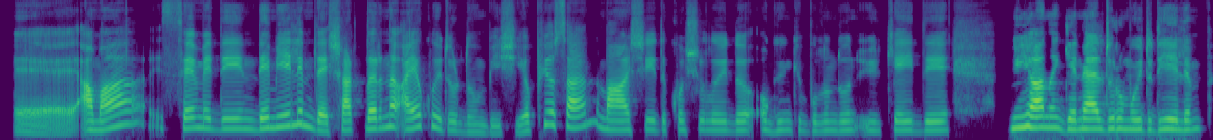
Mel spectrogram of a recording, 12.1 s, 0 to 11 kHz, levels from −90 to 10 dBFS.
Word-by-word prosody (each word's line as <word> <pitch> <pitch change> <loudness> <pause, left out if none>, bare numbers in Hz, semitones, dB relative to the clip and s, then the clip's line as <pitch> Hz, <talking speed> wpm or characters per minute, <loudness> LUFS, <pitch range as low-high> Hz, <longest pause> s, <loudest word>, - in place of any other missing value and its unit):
Eee, 290 0 -5
ama 205 +11 +3 0.2
sevmediğin 195 -2 -2
demeyelim 235 +4 0
de 160 -2 +3
şartlarına 195 +8 +1
ayak 225 +6 0
uydurduğun 150 - -9
bir 125 - -12
işi 130 +1 -5
yapıyorsan 245 - -1
maaşıydı, 175 -1 -1
koşuluydu, 170 -2 -7
o 175 -3 -8
günkü 165 -1 -14
bulunduğun 165 +2 -11
ülkeydi, 165 0 -5 0.7
dünyanın 220 -1 +7
genel 190 0 +5
durumuydu, 185 -3 -3
diyelim. 185 0 -1
180 Hz, 105 wpm, -22 LUFS, 170-210 Hz, 0.7 s, dünyanın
